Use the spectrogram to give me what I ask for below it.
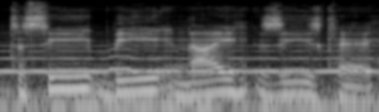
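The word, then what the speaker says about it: Tsé Biiʼ Ndzisgaii: In the native Navajo language, is pronounced Tsi-B-Ni-Zs-K.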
